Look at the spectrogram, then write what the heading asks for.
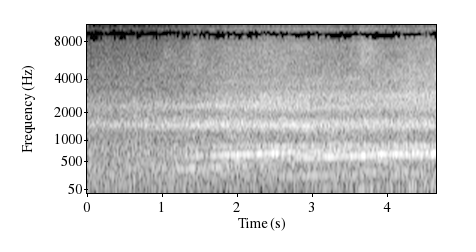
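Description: Keihin-Tohoku line commuter train moving along the platform. Its traction-motor whine rises slowly in pitch as it picks up speed, over the rumble of wheels on rail. The sound grows louder from about a second in.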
